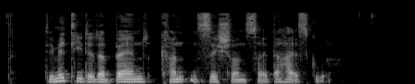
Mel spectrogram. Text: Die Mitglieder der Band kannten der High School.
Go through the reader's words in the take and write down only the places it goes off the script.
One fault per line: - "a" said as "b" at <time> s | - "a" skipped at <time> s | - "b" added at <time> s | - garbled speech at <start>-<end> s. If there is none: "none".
- "sich schon seit" added at 2.0 s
